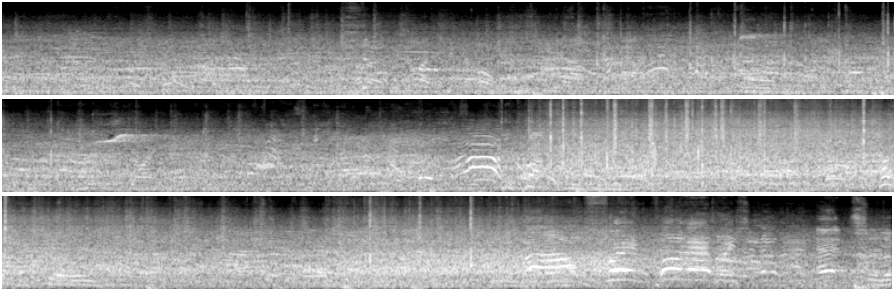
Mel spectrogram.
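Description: Football stadium crowd noise: a dense mass of many voices. About halfway through, a spell of crowd clapping joins in, and a few louder shouts rise out of it near the end.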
